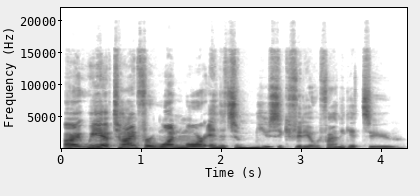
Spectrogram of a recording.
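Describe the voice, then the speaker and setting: A man co-hosting a live music reaction podcast, chatting casually, upbeat and quick to laugh. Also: high-pitched. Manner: upbeat and animated, laughs often. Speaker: podcast co-host running a live reaction stream.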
